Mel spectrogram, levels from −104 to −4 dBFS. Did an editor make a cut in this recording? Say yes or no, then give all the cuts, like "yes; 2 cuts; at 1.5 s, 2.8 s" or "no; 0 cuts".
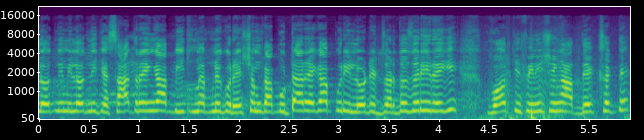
yes; 1 cut; at 4.3 s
